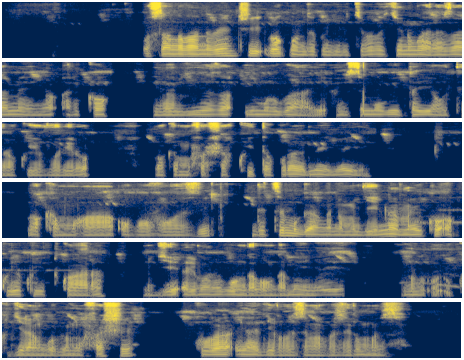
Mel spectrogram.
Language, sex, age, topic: Kinyarwanda, male, 25-35, health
